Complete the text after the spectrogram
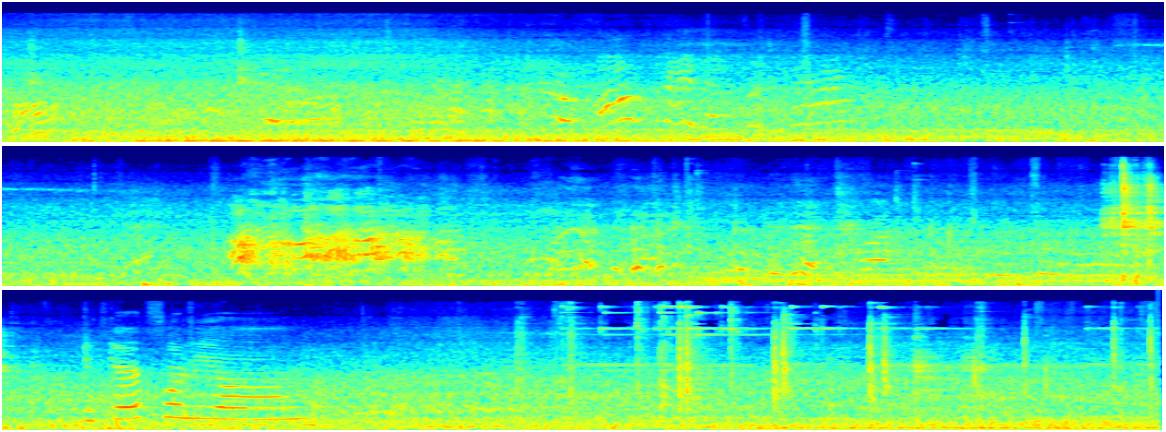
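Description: Men and women talk casually nearby outdoors.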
